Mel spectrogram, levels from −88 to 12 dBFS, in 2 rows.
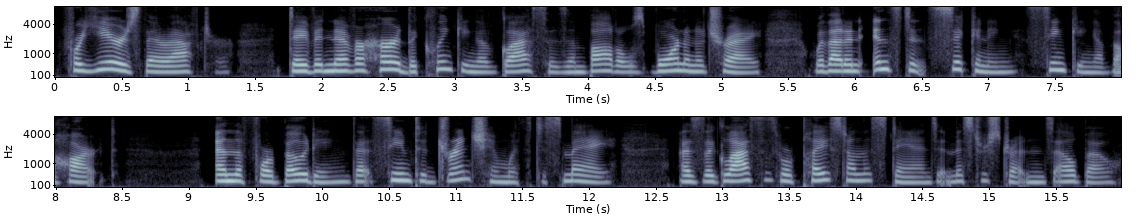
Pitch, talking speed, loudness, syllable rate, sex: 215 Hz, 175 wpm, -20 LUFS, 5.0 syllables/s, female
